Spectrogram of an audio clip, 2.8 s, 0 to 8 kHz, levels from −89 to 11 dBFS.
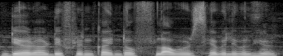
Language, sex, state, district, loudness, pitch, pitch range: English, male, Assam, Kamrup Metropolitan, -18 LUFS, 115 Hz, 110-120 Hz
